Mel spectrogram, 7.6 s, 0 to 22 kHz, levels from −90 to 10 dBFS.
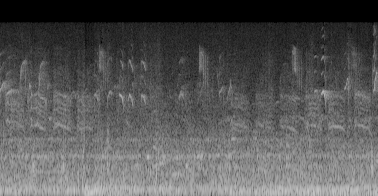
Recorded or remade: recorded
